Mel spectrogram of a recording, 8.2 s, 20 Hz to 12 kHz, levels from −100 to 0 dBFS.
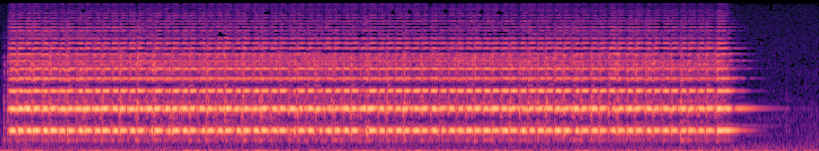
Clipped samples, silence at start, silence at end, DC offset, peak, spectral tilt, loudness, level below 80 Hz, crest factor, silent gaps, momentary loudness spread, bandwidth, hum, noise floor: under 0.1%; 0.05 s; 0.5 s; under 0.1%; -2 dBFS; -0.5 dB/octave; -15 LUFS; -54 dBFS; 12 dB; none; 3 LU; 10.5 kHz; none; -48 dBFS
